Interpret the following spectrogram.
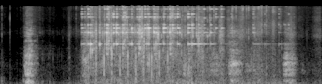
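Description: Metal jingling over a rustling noise for about two and a half seconds, starting about a second in: a retrieving dog's tags and vest hardware rattling as the wet dog moves on the bank beside its goose.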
